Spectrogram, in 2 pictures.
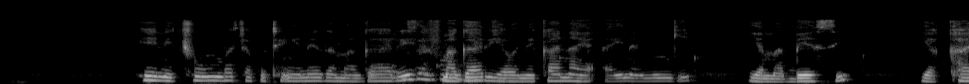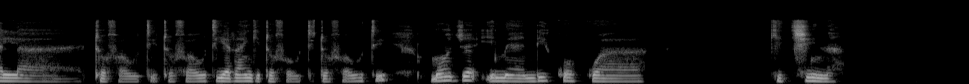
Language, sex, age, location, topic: Swahili, female, 18-24, Kisii, finance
